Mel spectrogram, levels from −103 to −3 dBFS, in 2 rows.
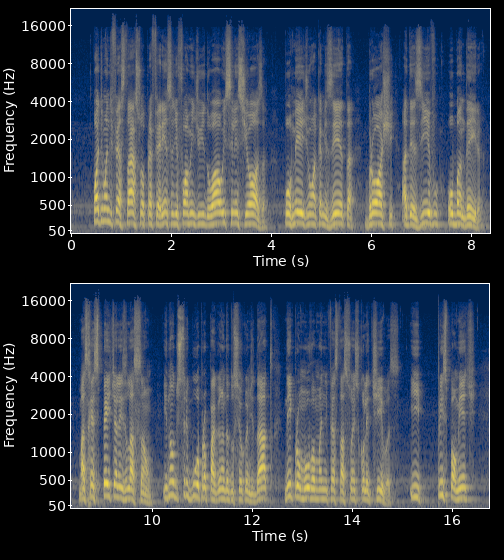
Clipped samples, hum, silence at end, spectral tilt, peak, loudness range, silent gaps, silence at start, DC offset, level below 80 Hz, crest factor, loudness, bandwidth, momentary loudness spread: under 0.1%; none; 0.3 s; -6 dB/octave; -4 dBFS; 4 LU; none; 0.45 s; under 0.1%; -62 dBFS; 18 dB; -23 LUFS; 15 kHz; 10 LU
